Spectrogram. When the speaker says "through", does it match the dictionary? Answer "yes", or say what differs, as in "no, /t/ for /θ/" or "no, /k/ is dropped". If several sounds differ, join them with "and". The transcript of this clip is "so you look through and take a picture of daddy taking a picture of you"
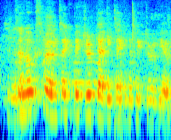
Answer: no, /s/ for /θ/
